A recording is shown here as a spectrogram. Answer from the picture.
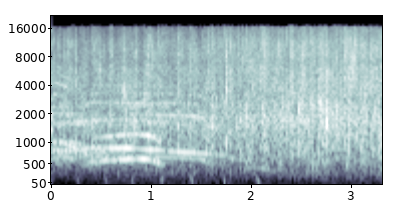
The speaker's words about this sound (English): Let's give another round of applause for the crew of the Westerdam. That's fantastic.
